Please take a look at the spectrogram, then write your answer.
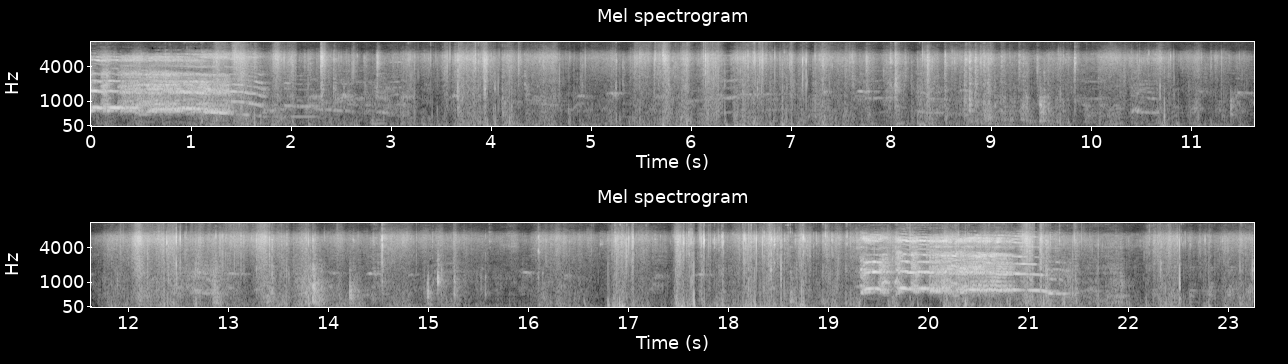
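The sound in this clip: Hens clucking and a rooster crowing, with loud harmonic crowing calls at the very start and again near the end, over a steady noisy background of softer bird sounds throughout.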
